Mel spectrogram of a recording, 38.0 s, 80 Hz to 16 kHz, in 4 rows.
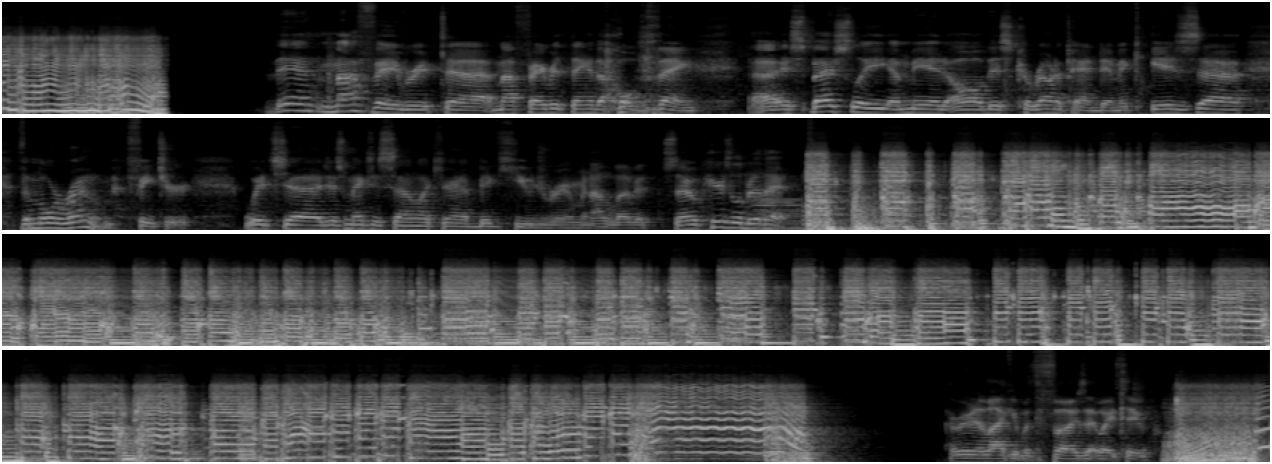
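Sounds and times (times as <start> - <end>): distorted electric guitar picking: 0.0 - 1.2, 15.5 - 34.8, 37.2 - 38.0.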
